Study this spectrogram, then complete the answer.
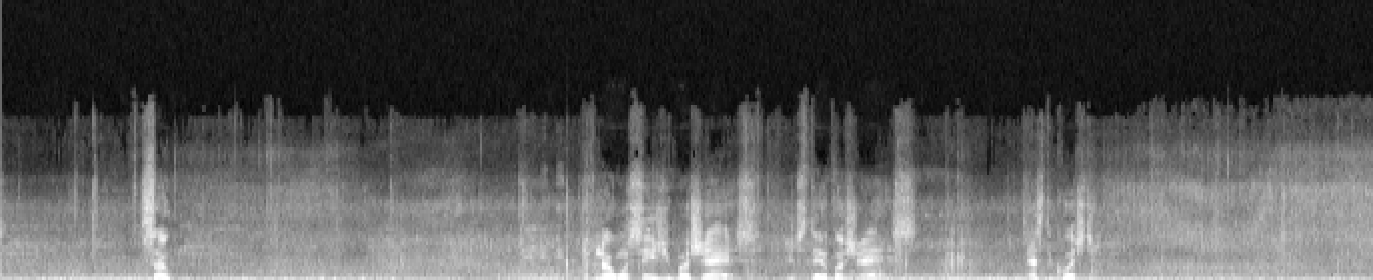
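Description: Footsteps crunch on wet gravel.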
